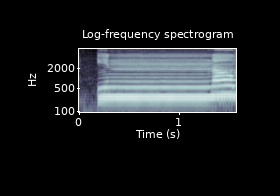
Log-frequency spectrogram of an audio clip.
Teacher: Lam jalalah dibaca tafkhim karena sebelumnya berharokat fathah. Cara bacanya lam dibaca tebal.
